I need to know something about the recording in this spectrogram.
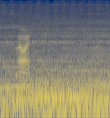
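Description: A boat's diesel engine running steadily: a low, even drone.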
